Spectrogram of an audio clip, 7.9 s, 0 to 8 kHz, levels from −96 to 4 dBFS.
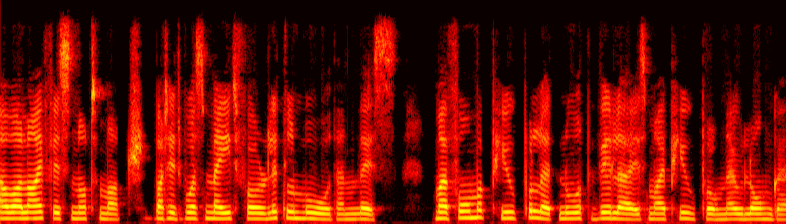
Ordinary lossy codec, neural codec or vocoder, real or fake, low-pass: Opus, 64 kbps; none; real; 7.2 kHz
